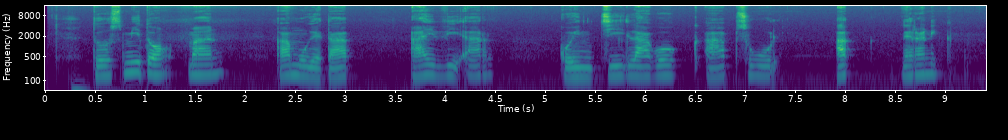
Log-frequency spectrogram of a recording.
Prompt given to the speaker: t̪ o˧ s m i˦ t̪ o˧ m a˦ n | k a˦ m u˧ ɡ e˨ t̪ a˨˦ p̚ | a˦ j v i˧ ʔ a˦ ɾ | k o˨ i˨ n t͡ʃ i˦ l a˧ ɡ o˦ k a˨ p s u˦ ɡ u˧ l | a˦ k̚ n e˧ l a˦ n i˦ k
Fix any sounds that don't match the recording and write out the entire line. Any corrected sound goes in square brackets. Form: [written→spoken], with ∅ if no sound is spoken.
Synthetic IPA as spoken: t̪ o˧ s m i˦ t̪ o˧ m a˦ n | k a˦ m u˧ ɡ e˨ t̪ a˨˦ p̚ | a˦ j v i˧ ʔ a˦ ɾ | k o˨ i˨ n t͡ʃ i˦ l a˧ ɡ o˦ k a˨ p s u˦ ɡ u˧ l | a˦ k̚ n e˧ [l→ɾ] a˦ n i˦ k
